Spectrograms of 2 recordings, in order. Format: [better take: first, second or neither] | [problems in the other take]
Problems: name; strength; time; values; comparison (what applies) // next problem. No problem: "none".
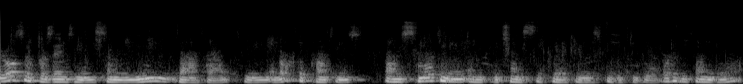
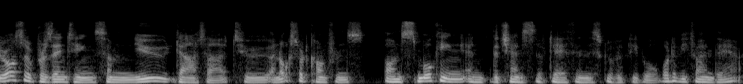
second | noise reduction (neural separator model SepFormer DNS4)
